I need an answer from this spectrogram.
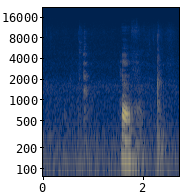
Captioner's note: voiceover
